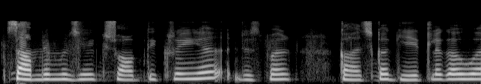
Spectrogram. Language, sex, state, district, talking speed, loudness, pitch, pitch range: Hindi, female, Uttar Pradesh, Shamli, 185 wpm, -20 LUFS, 235 Hz, 220-240 Hz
